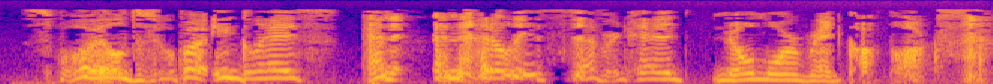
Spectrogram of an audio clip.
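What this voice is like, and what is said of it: Reads in a villain character voice. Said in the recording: “read it in your best haiku voice ... Wilson Fisk. ... do it in a Wilson Fisk voice.”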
